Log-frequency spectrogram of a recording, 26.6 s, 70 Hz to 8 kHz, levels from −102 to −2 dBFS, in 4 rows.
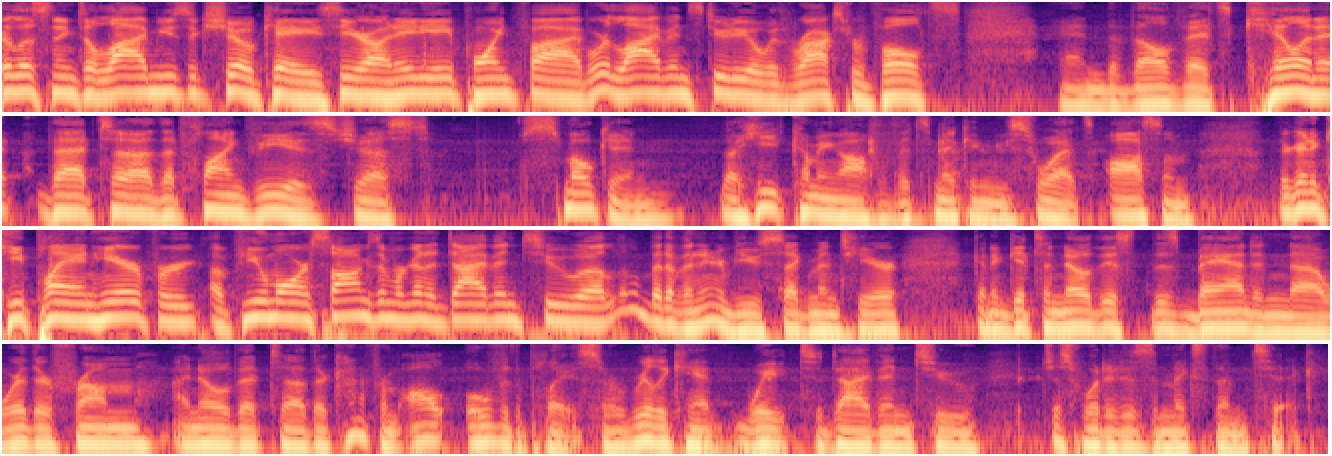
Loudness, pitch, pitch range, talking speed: -17 LUFS, 115 Hz, 100-150 Hz, 240 wpm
